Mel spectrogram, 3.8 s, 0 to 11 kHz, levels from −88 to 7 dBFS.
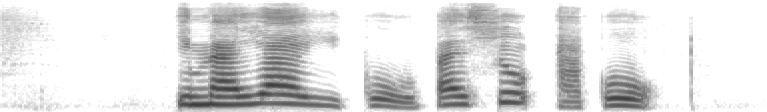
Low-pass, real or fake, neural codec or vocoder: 9.9 kHz; fake; codec, 44.1 kHz, 1.7 kbps, Pupu-Codec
